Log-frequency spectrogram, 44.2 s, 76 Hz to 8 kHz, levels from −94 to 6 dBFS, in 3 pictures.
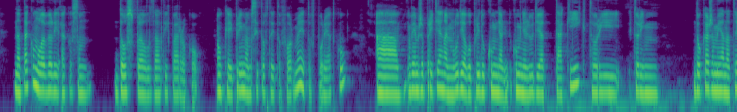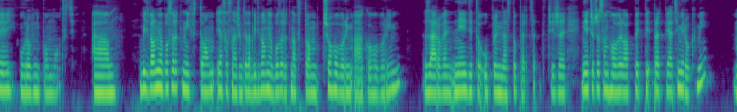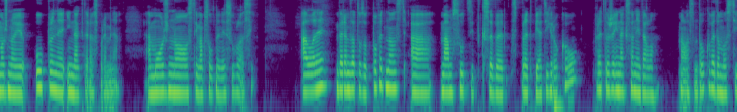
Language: Slovak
